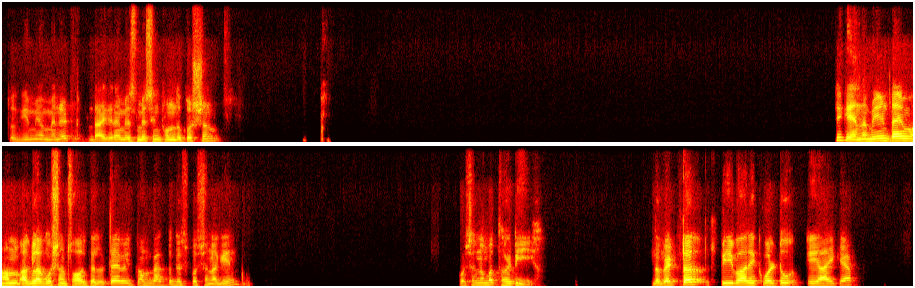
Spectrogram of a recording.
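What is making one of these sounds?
A man explains calmly through a microphone, pausing now and then.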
